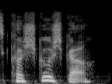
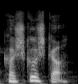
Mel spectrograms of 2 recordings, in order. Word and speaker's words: Kosciuszko: I asked this Polish guy today, how to pronounce Kosciuszko. It's a street in New York, and it's I think it's Kosciuszko. Yeah, Kosciuszko.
